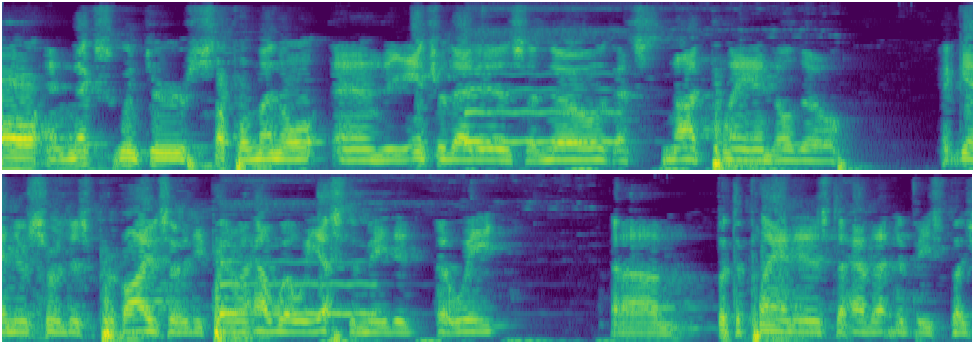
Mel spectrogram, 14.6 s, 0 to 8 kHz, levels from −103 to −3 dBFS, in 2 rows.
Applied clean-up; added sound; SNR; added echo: classical method WPE with log-MMSE.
